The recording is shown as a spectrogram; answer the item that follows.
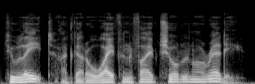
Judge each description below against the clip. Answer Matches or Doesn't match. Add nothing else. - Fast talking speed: Matches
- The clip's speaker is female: Doesn't match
